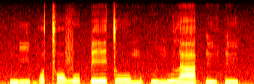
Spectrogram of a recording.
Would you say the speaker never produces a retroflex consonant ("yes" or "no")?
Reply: yes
